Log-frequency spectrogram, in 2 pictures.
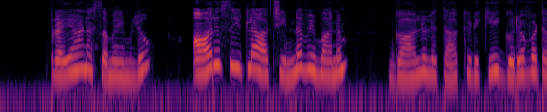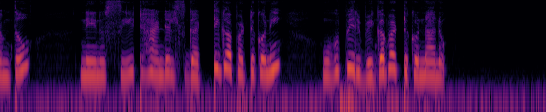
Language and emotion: Telugu, fearful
